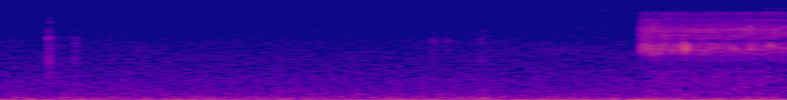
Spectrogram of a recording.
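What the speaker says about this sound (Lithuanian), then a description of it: "Ir pilam benzą" Petrol pours from a jerry can into a yellow car's fuel tank on a desert trip: a steady, fairly faint liquid hiss starts late and runs on to the end over quiet background noise.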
